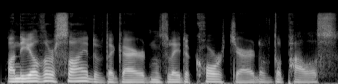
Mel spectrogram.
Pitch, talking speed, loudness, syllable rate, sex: 115 Hz, 230 wpm, -17 LUFS, 5.6 syllables/s, male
